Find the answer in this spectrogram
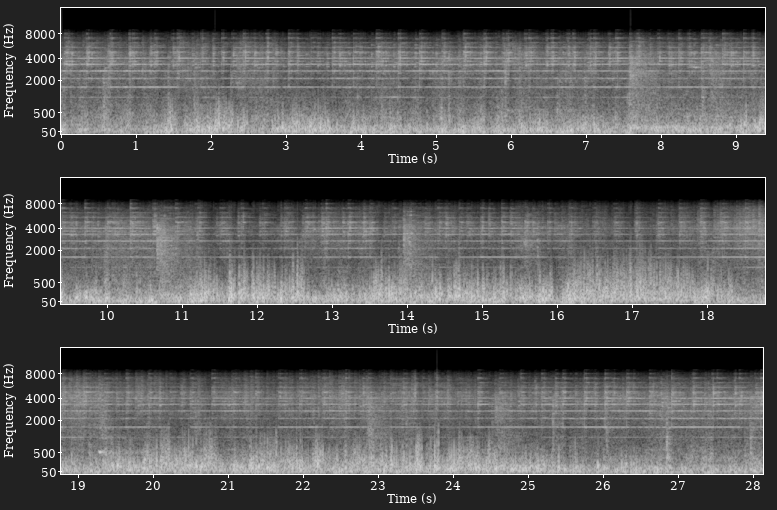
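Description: Freight cars (covered hoppers and boxcars) rolling by at low speed, wheels rumbling and clacking over the rail joints, with several steady high-pitched tones sounding throughout.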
